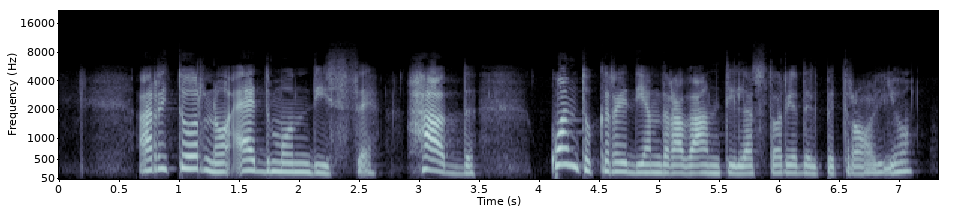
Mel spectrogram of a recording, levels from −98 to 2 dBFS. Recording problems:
muffled; very slightly; fading above 4.5 kHz

